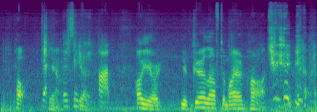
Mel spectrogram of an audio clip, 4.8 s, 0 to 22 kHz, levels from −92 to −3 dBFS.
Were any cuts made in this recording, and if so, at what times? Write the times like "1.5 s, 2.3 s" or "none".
none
